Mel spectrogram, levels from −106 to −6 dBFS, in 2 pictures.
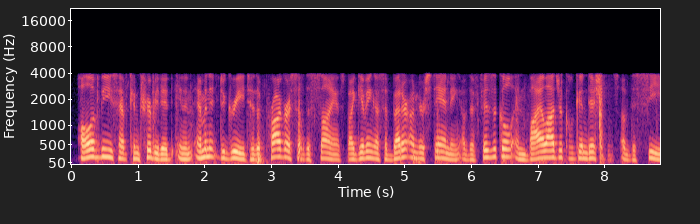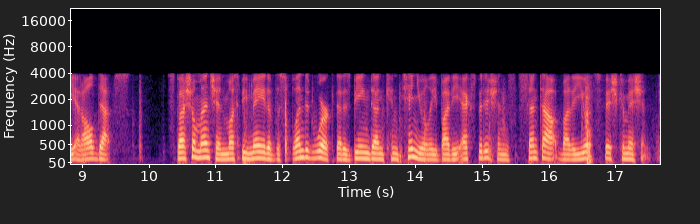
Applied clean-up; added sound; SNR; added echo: neural mask model RNNoise.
